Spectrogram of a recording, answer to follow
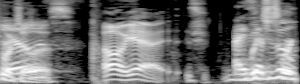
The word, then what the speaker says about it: Portillo's: Like the first time I tried I'm gonna say it wrong right now, Portillo's, I said Portillo's. It is Portillo's.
